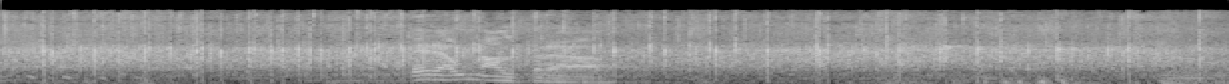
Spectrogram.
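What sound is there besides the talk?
audience applause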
